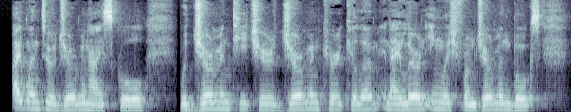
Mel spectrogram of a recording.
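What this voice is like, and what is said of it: Mixed Turkish and European accent. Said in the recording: “I have this crazy accent. And it's not just Turkish, all these other languages mix in.”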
